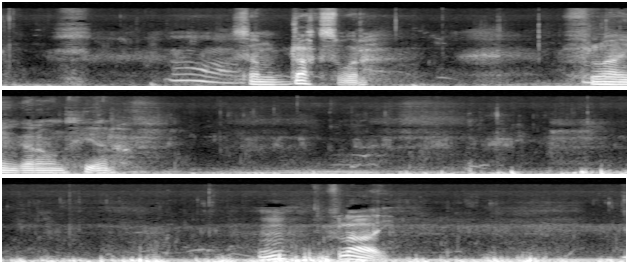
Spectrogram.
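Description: Water laps gently at a grassy shore.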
